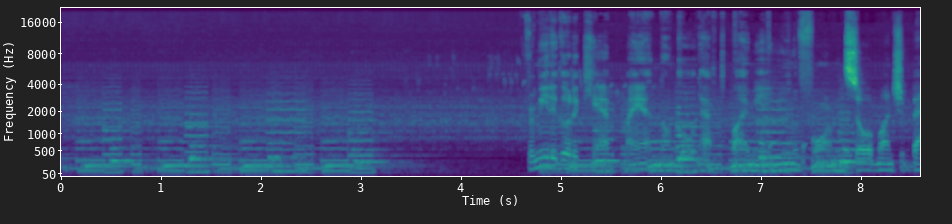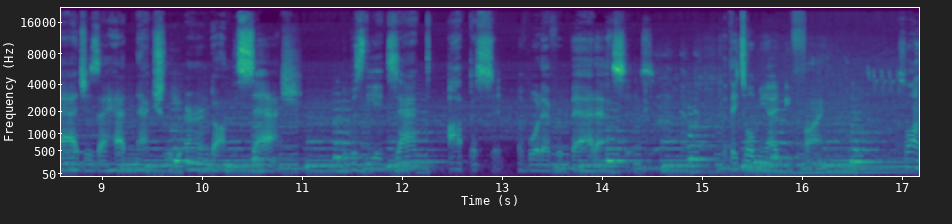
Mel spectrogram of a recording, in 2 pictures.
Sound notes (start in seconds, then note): 14.4 car engine starting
